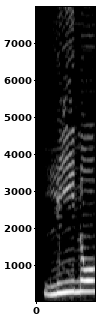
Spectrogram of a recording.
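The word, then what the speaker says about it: Klenow: You have there is a larger segment or the larger fragment known as leno fragment. Leno L for large fragment. K is silent.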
